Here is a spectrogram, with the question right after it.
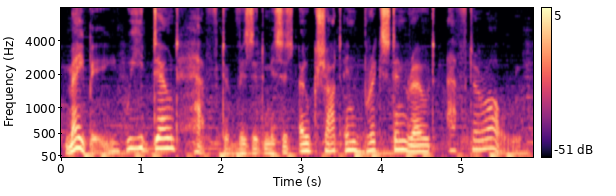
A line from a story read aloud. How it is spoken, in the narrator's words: said Holmes to me quietly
